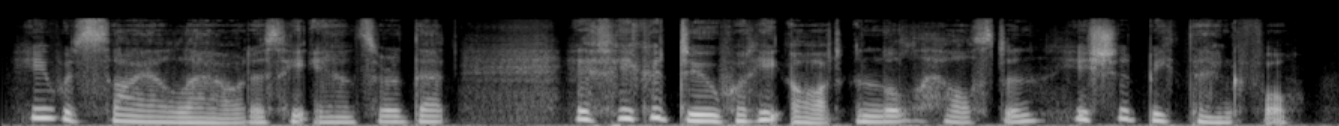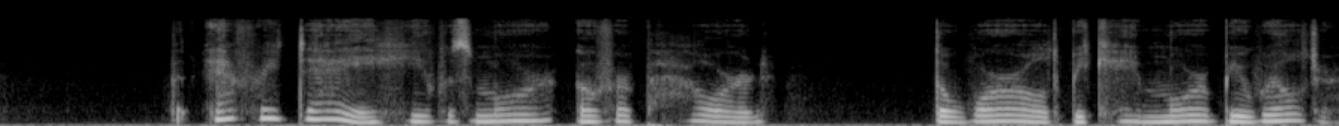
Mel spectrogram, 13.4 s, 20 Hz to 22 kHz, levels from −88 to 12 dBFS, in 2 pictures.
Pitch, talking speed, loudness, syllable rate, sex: 190 Hz, 150 wpm, -20 LUFS, 4.9 syllables/s, female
